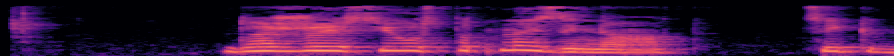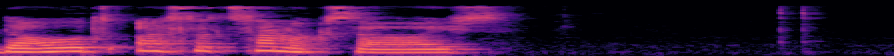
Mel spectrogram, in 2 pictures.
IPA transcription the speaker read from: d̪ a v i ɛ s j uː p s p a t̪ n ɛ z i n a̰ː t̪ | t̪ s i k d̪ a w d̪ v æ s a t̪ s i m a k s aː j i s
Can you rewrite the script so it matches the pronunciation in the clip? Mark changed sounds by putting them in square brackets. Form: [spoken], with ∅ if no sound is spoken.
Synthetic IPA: d̪ a [ʒ] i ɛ s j uː [∅] s p a t̪ n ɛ z i n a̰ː t̪ | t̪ s i k d̪ a w d̪ [z] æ s a t̪ s [a] m a k s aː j i s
